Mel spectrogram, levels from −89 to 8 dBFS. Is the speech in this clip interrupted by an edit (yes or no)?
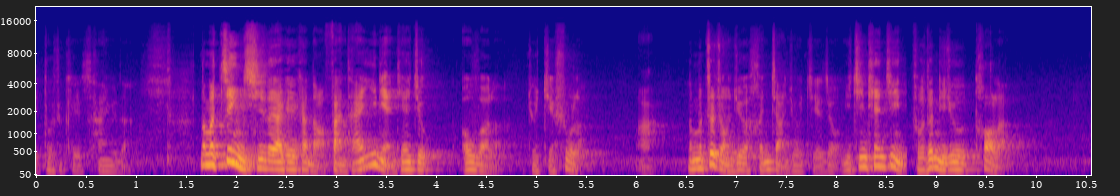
yes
